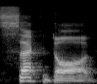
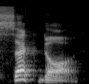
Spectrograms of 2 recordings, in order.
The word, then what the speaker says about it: SEC Dog: Love this comment from our knucklehead here, SEC Dog, or is it Sec Dog? I think it's Sec Dog.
